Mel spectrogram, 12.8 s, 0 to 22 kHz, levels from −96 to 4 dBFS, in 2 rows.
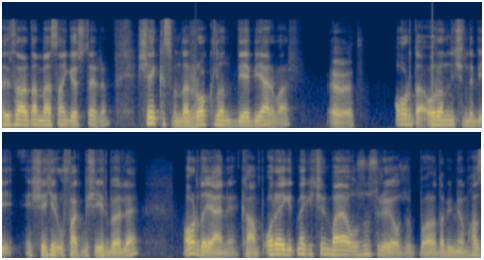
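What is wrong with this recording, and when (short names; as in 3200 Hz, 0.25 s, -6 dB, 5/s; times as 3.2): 2.57–2.58 gap
5.73 pop -3 dBFS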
